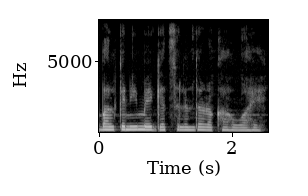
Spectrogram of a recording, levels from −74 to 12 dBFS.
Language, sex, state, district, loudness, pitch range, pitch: Hindi, female, Arunachal Pradesh, Longding, -17 LUFS, 180-205 Hz, 195 Hz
